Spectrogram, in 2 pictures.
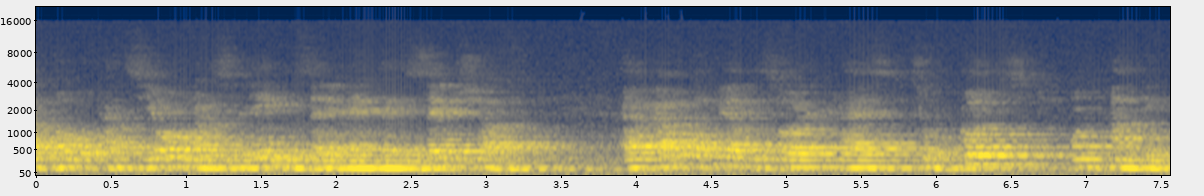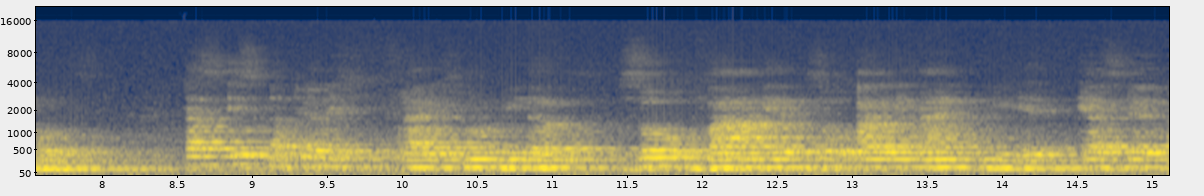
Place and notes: museum castle moyland, beuys archive
On the first floor of the castle inside one of the towers of the Museum Moyland. The sound of a video showing a podium discussion about art and provocation involving J. Beuys from 1970.
soundmap d - topographic field recordings, art places and social ambiences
